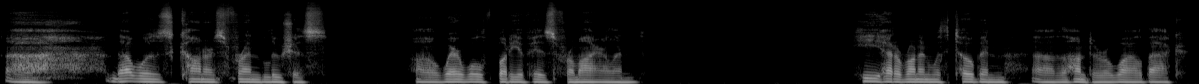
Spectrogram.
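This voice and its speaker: A low-pitched, protective werewolf leader, acted by a man for an intimate roleplay audio drama. He is earnest and weary but determined, speaking deliberately with pauses. His intonation stays quite level, and the sound is dry and close. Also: flat delivery, no echo, lightly acted. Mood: weary, uneasy.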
